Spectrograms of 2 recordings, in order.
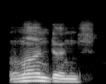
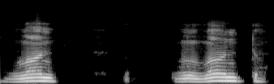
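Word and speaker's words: Londos: four times and the longest Reign was Jim London's well my bad I'm sorry I mispronounced his name the man with the longest rain was Jim L lond at 260 well in two in 2,628 days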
